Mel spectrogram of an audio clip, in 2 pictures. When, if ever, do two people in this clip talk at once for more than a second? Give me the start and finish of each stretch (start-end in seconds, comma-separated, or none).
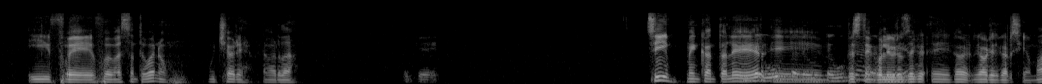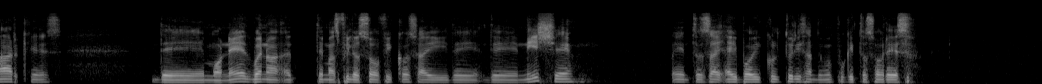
7.4-9.2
